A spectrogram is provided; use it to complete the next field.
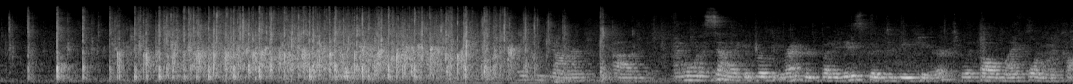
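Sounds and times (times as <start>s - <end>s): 
audience applause: 0.3s - 6.1s
speech: 7.6s - 10.7s.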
